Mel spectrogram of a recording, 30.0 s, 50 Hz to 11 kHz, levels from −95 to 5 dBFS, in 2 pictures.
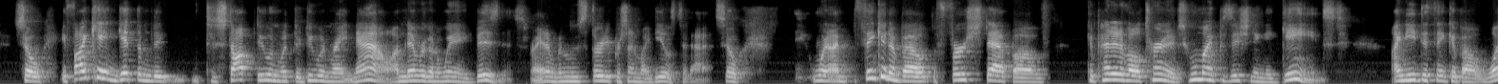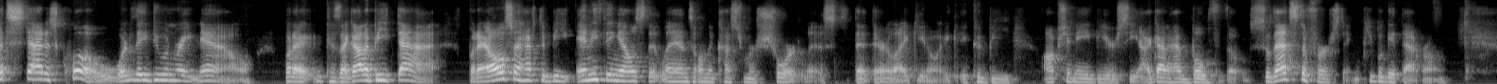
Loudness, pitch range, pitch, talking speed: -24 LUFS, 165-220 Hz, 190 Hz, 230 wpm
